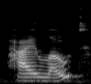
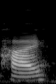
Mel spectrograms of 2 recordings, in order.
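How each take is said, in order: First: The unclear vowel is said as a long vowel. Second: The unclear vowel is said as a short vowel. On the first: "they're going to try it long" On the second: "try it short"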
